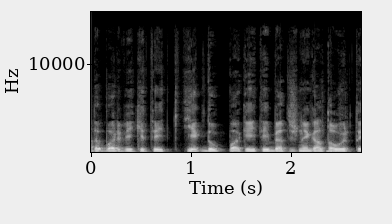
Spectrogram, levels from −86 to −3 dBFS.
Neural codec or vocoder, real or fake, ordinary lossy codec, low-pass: none; real; AAC, 64 kbps; 14.4 kHz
